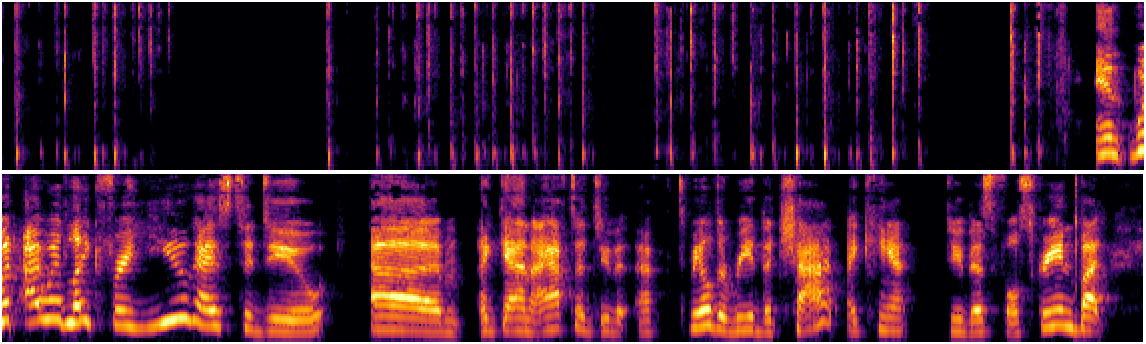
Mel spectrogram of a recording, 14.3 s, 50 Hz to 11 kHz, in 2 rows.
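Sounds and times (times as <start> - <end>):
typing on a computer keyboard: 0.0 - 1.1, 2.0 - 6.6
speech: 6.8 - 14.2.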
